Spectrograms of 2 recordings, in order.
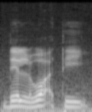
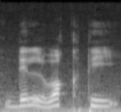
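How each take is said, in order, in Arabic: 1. الحرف الأوسط هو همزة. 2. الحرف الأوسط هو صوت قاف كامل. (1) "عند النطق ... قاف يعني همزة" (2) "عند الكتابة"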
